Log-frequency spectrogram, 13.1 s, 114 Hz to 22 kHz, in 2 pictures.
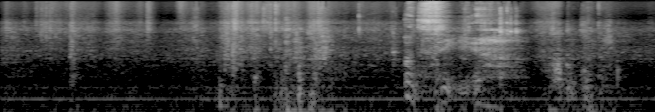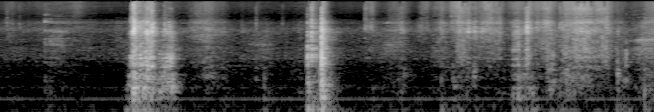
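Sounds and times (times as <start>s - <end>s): rustling and rubbing on tabletop: 0.0s - 3.9s, 10.2s - 13.0s.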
